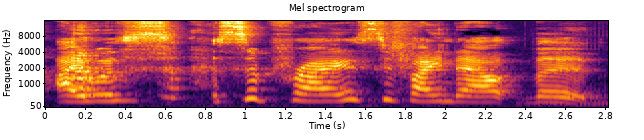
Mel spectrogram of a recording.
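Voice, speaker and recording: A woman's voice: high voice, takes it slowly, background noise. A young adult woman co-hosting a podcast in casual comedic banter, wry, teasing and sweary. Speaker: podcast co-host.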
